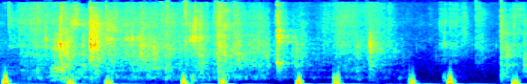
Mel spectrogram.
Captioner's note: rapid heart beats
